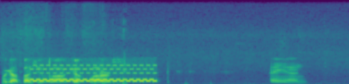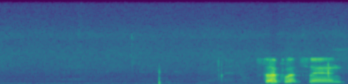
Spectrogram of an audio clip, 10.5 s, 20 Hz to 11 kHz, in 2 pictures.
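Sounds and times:
speech: 0:00.0 - 0:02.2, 0:09.2 - 0:10.4
faint noise: 0:00.0 - 0:10.4
telephone electronic tone burst: 0:00.4 - 0:02.4.

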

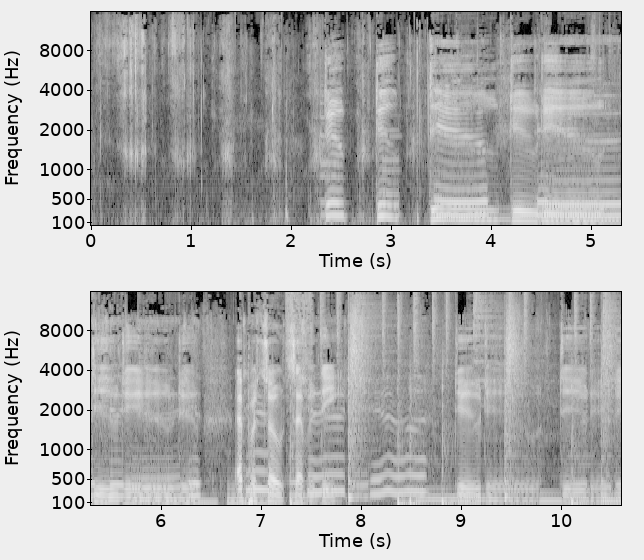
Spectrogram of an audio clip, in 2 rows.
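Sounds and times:
crisp bites of a potato chip: 0:00.0 - 0:04.6
speech: 0:02.3 - 0:05.8, 0:06.4 - 0:08.0, 0:09.0 - 0:10.5.

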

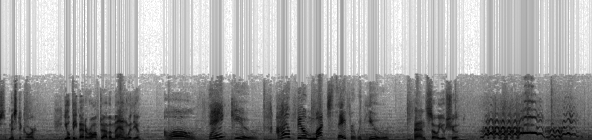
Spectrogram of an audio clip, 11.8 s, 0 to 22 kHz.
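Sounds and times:
speech: 0:00.0 - 0:11.4
ridden horse whinnying: 0:09.6 - 0:11.8.

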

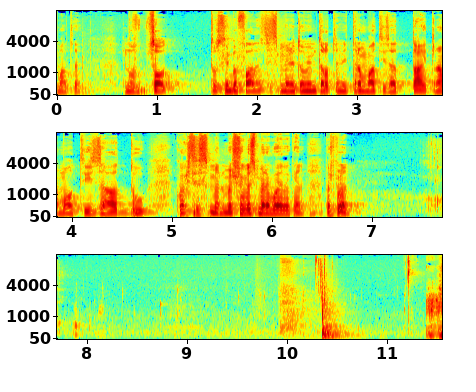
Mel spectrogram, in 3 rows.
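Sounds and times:
speech: 0:00.0 - 0:07.0
louder gulp: 0:07.4 - 0:08.2, 0:11.2 - 0:11.5
person sipping water: 0:07.4 - 0:10.2
soft wet mouth sounds and clicks: 0:07.4 - 0:10.3, 0:11.1 - 0:11.5.

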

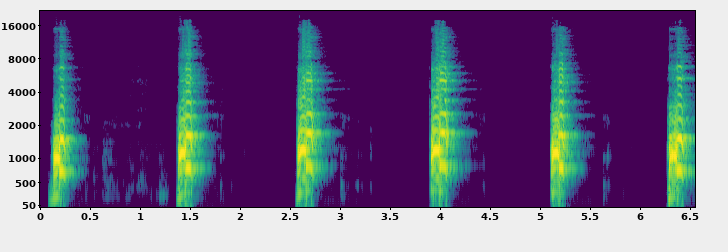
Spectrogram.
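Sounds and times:
slow clucks blown on a goose call: 0:01.4 - 0:01.7, 0:03.9 - 0:04.2, 0:05.1 - 0:05.4, 0:06.3 - 0:06.5.

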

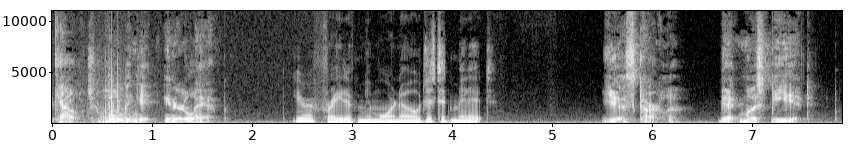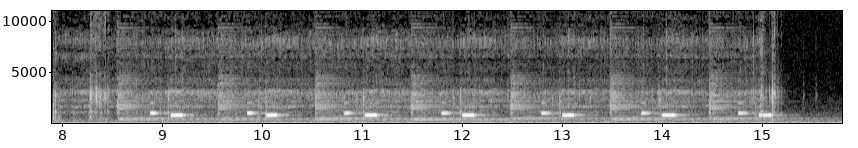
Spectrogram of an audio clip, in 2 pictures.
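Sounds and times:
speech: 0:00.0 - 0:01.7, 0:02.4 - 0:04.5, 0:05.5 - 0:07.6
faint constant hum: 0:00.0 - 0:15.7
clock ticking: 0:08.6 - 0:15.2.

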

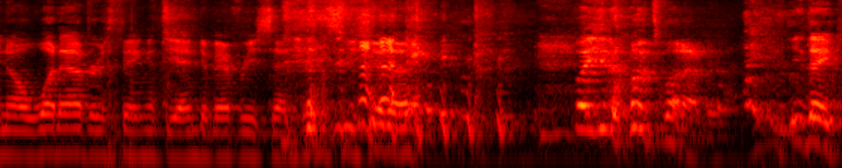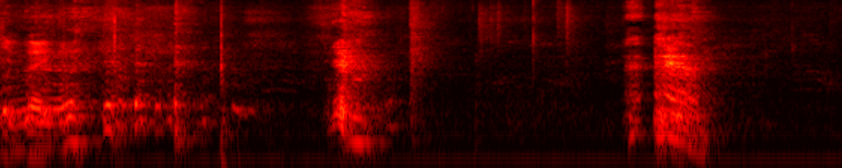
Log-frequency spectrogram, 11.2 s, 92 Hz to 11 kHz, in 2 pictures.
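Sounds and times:
speech: 0:00.0 - 0:06.6, 0:07.9 - 0:08.2
laughter: 0:01.9 - 0:07.4
person coughing: 0:07.8 - 0:08.3, 0:09.8 - 0:10.5.

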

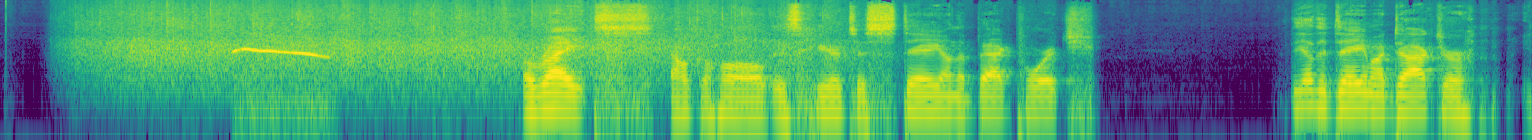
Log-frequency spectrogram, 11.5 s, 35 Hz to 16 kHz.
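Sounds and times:
crowd applauding: 0:00.4 - 0:06.6
short whistle: 0:01.7 - 0:02.6
speech: 0:03.9 - 0:08.3, 0:09.7 - 0:11.4.

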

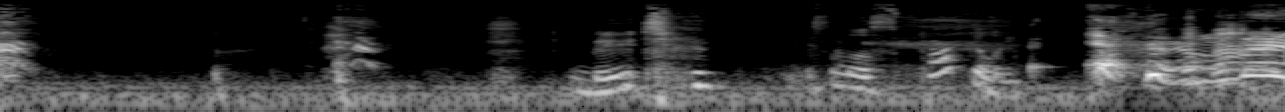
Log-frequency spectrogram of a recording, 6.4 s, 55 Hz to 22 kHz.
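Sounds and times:
person coughing after something went down the wrong pipe: 0:00.0 - 0:00.2, 0:01.6 - 0:02.0, 0:05.4 - 0:05.9
speech: 0:03.0 - 0:06.4.

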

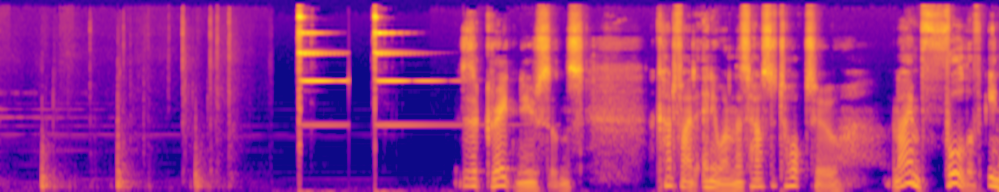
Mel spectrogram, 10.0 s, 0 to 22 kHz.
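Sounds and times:
heavy footsteps of a man on a floor: 0:00.4 - 0:02.6
small servant bell on a desk being struck: 0:03.0 - 0:04.9
speech: 0:04.6 - 0:09.9.

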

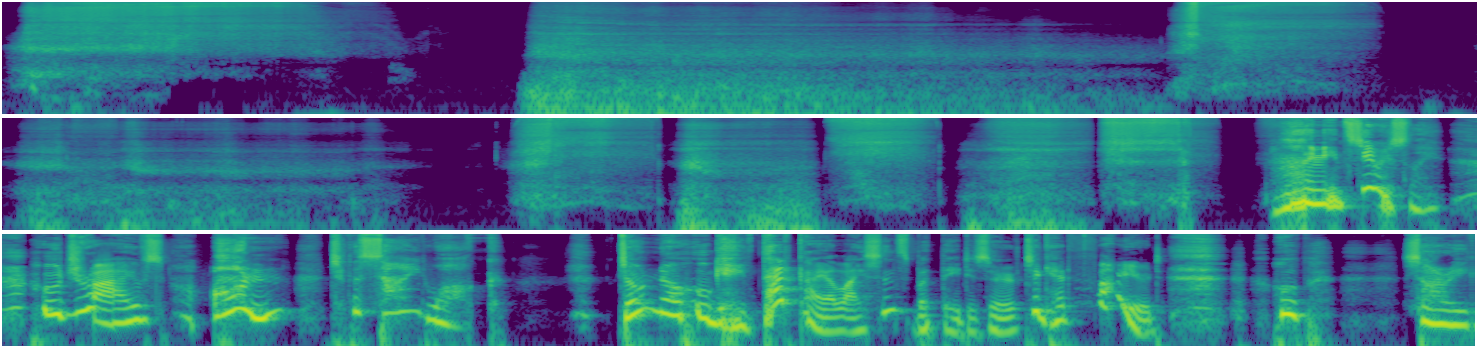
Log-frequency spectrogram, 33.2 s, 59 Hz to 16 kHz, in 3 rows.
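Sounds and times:
speech: 0:21.1 - 0:21.9, 0:22.5 - 0:25.7, 0:26.8 - 0:32.1, 0:32.7 - 0:33.1
soft exhalations: 0:30.9 - 0:32.4.

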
